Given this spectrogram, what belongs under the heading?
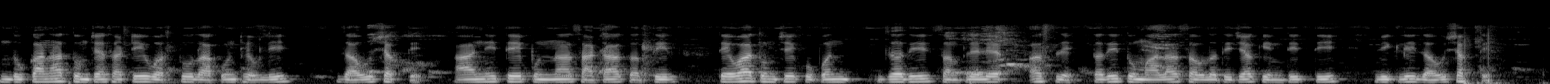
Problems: none marked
